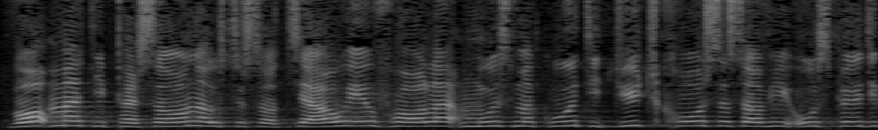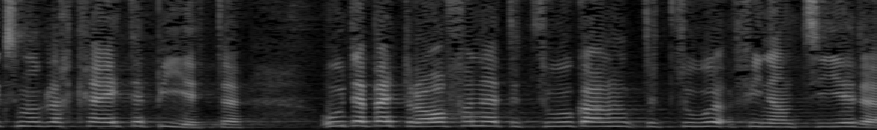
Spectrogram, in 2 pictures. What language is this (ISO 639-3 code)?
gsw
